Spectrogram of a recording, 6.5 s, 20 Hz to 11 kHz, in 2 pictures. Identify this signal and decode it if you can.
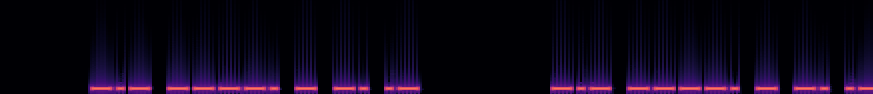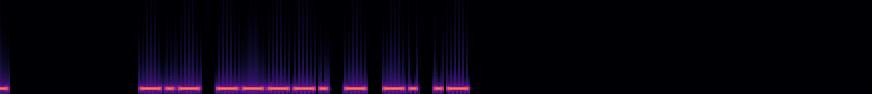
Morse code, heard as a keyed tone, about 52 wpm, 700 Hz. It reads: K9TNA K9TNA K9TNA
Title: USA Call Signs - 5 Characters - Repeated 3x - 50wpm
